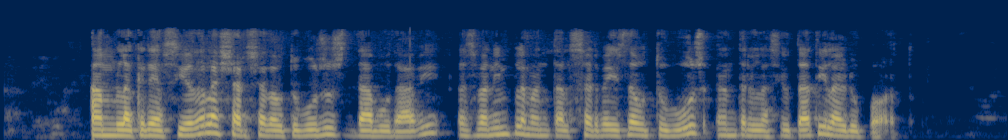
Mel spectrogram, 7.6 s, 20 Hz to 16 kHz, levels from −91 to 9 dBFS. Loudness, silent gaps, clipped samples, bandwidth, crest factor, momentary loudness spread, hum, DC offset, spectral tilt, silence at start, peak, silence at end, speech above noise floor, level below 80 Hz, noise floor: -20 LUFS; none; under 0.1%; 7.4 kHz; 20 dB; 9 LU; none; under 0.1%; -7.5 dB/octave; 0.7 s; 0 dBFS; 0.85 s; 50 dB; -60 dBFS; -69 dBFS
